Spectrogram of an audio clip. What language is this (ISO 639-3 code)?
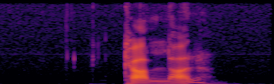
swe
